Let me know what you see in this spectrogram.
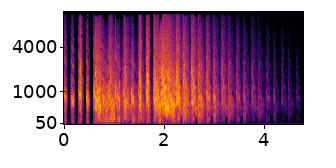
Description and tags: THE REAL VIRUS 02 - SINETOPIA LFODELAYS 100 BPM - C2
This is what happens if you put two sine waves through some severe filtering with some overdrive and several synchronized LFO's at 100 BPM for 1 measure plus a second measure to allow the delays to fade away. All done on my Virus TI. Sequencing done within Cubase 5, audio editing within Wavelab 6.
100bpm, loop, multisample, rhytmic, sequence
